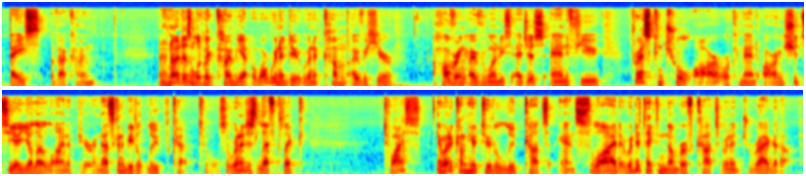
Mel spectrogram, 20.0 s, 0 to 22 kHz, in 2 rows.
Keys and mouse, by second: 0.9 middle click, 2.8 middle click, 4.0 KP_1, 4.6 shift+middle click, 5.5 ctrl+r, 7.7 middle click, 8.9 ctrl+r, 14.5 click, 18.5 click.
